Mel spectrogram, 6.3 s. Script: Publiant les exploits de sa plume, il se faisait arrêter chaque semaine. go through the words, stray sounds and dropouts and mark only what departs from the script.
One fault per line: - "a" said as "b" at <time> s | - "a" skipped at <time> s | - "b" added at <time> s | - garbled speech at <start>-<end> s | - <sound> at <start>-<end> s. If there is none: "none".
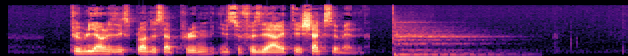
- thud at 3.9-5.4 s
